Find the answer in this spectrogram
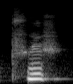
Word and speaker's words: plus: sont des phrases négatives donc on ne prononce pas le S et on prononce seulement plus plus attention à noter que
